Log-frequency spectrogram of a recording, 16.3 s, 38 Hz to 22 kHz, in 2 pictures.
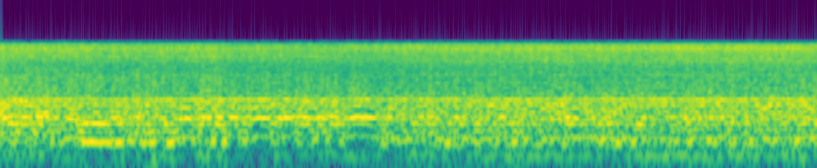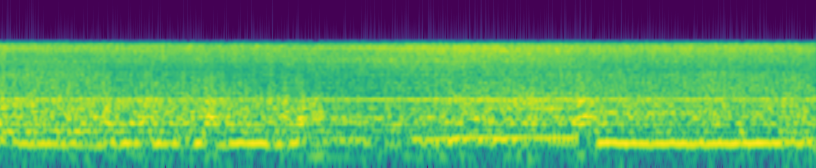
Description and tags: Airplane Engine Sound 2
An airplane engine sound I recorded in February 2010 by sucking my shirt into a vaccum cleaner. I used this custom engine sound in Aces High II.
aircraft-engine, airplane, airplane-engine-loop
